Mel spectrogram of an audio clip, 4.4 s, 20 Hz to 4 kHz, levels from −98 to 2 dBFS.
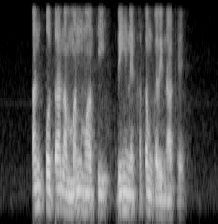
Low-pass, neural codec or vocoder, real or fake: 3.6 kHz; vocoder, 22.05 kHz, 80 mel bands, WaveNeXt; fake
